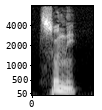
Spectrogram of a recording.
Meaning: 1. to sound 2. to ring
- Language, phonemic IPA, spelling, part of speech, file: French, /sɔ.ne/, sonner, verb, Fr-sonner.ogg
